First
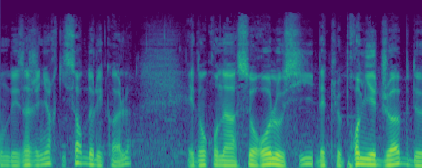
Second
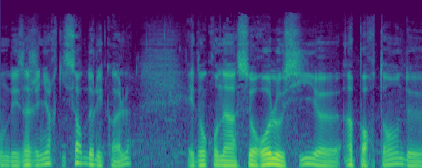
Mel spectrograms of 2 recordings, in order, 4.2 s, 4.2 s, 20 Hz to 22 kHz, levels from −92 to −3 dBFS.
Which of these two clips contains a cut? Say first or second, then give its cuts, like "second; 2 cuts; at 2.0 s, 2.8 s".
first; 1 cut; at 3.1 s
